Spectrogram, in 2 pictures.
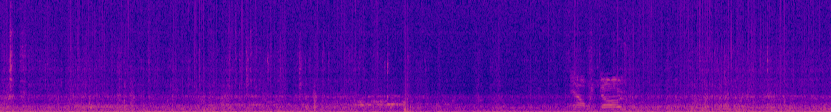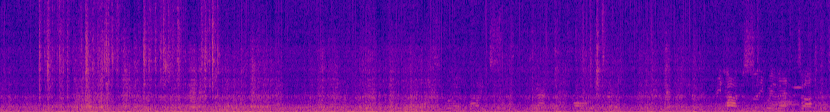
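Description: A car engine roars loudly from inside the cabin, revving up and down.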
